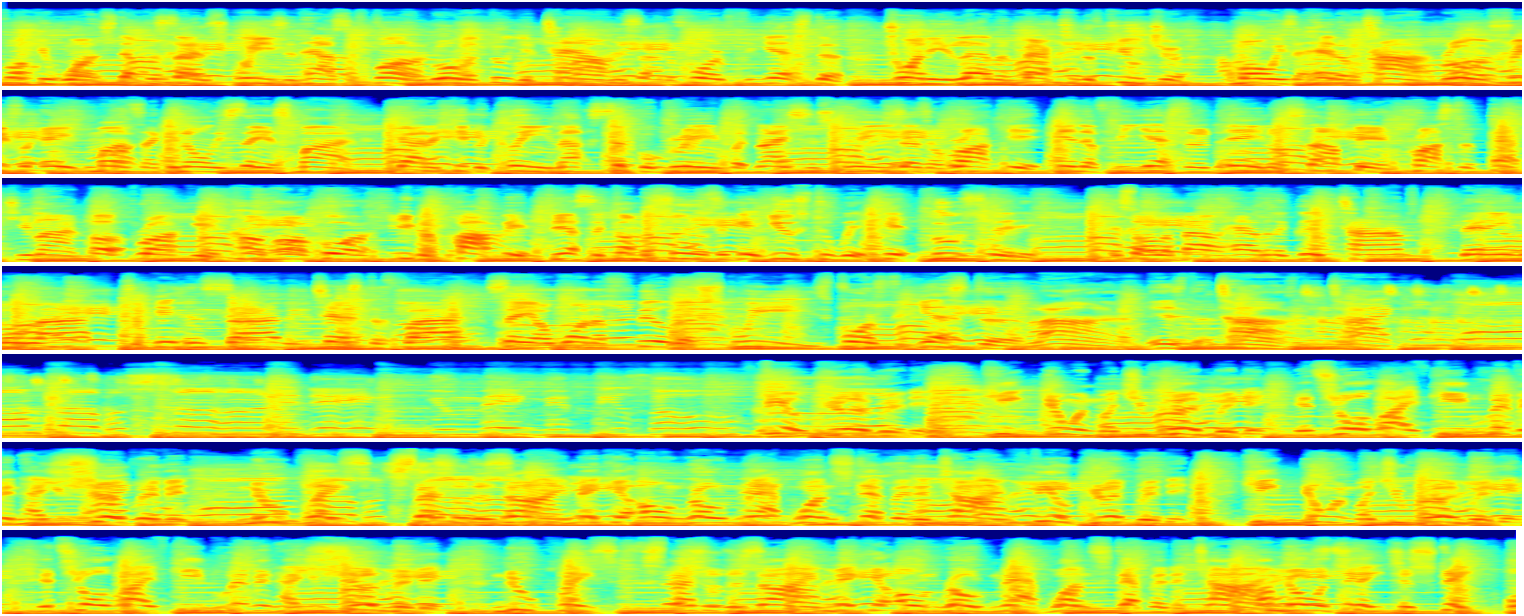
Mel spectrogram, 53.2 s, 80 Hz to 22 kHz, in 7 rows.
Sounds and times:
Music: 0:00.0 - 0:53.1.

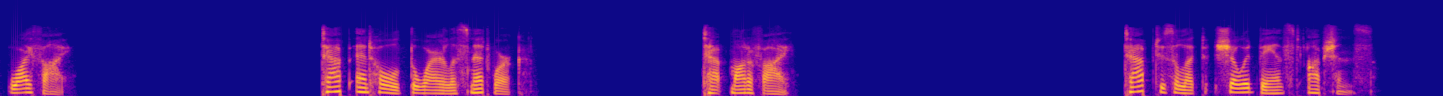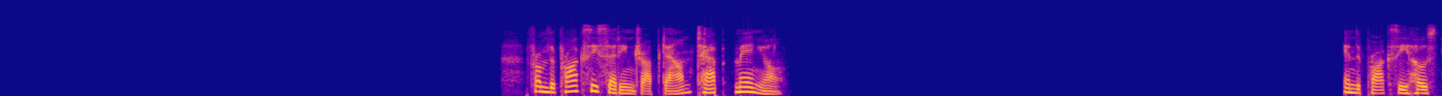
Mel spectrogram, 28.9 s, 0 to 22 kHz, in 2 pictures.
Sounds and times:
Speech: 0:00.0 - 0:00.7, 0:03.2 - 0:05.3, 0:07.0 - 0:08.0, 0:11.2 - 0:13.8, 0:19.7 - 0:22.3, 0:27.9 - 0:28.8.

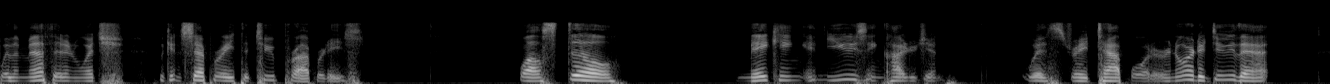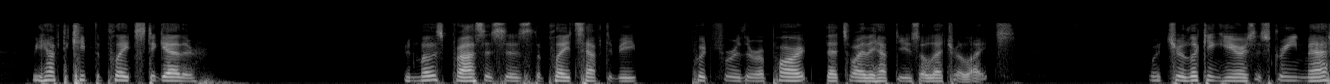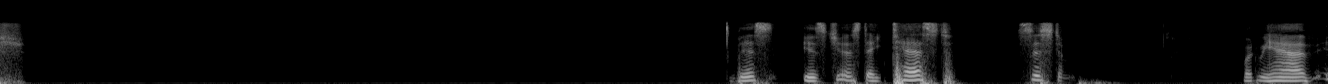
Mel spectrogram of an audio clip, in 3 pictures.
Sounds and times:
Speech: 0:00.0 - 0:03.7, 0:05.2 - 0:06.3, 0:07.4 - 0:09.6, 0:10.3 - 0:12.8, 0:13.6 - 0:15.4, 0:17.4 - 0:23.5, 0:24.8 - 0:27.0, 0:33.9 - 0:36.2, 0:36.8 - 0:37.4, 0:39.1 - 0:39.8.

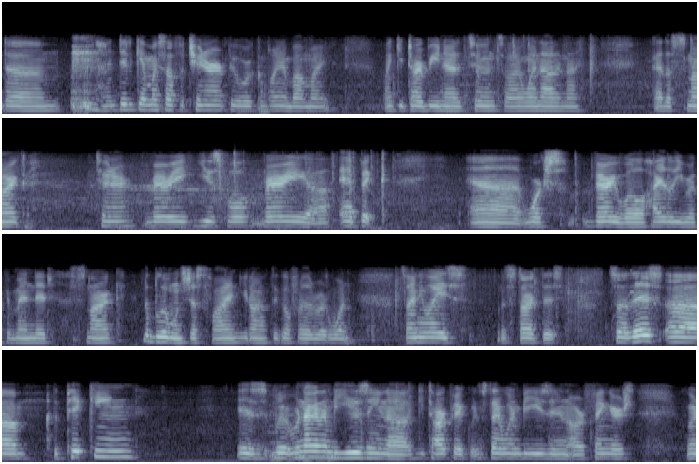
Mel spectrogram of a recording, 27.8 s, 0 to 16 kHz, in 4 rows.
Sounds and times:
Speech: 0:00.0 - 0:05.9, 0:06.5 - 0:07.3, 0:07.9 - 0:10.8, 0:11.6 - 0:22.3, 0:23.2 - 0:27.7
Strum: 0:01.5 - 0:13.2, 0:23.4 - 0:24.7.

